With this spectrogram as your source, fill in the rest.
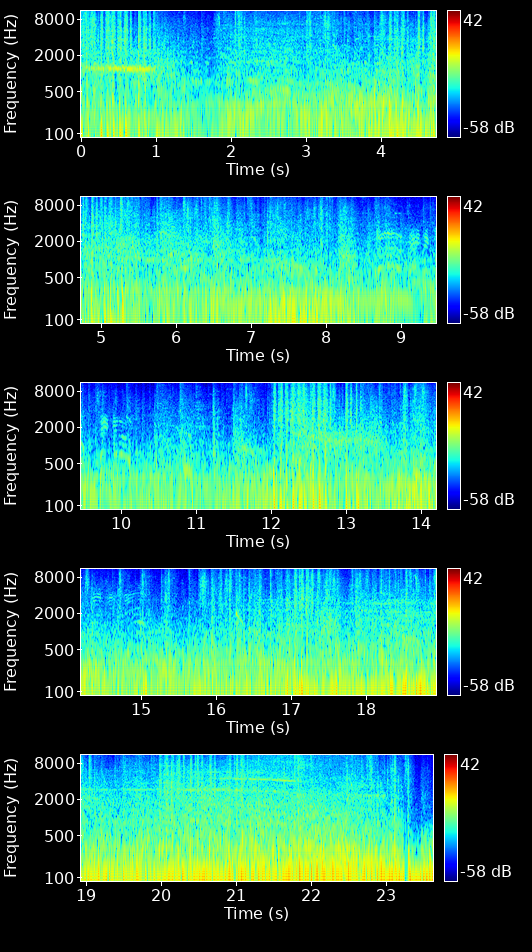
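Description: Assault rifle gunfire cracks.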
